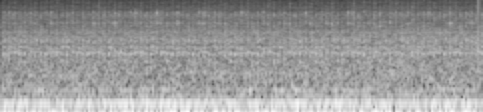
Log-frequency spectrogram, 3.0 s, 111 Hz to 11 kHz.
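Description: A tractor engine idles steadily in Farming Simulator 25, a low continuous diesel rumble running evenly throughout with no talk over it.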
